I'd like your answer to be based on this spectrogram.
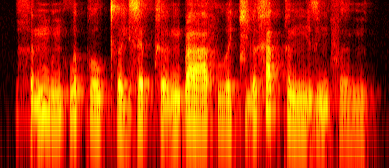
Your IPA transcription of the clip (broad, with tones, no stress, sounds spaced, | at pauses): h ə̰˧˥ n m u˨˦ n h w ə˦˥ p̚ k o˨˦ w t̪ʰ ə˧˩ j z ɛ˦˥ p̚ x ə̰ː˧˥ ŋ ɓ aː˧ f u˧ ə̯ t͡ɕ ɨ̰˧˥ ə̯ x a˦˥ t̚ k ə˧ n ɲ ɨ̰˧˨ z ḭ˧˨ ŋ f ə̤˨˩ n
